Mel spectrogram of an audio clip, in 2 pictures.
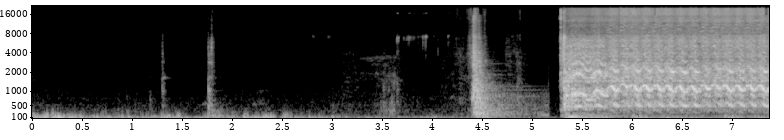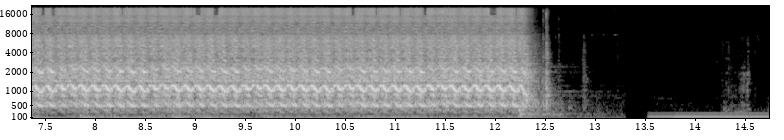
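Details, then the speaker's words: Small-block Mopar V8 in a Dodge D150 cranking with the distributor unplugged during a compression test; steady starter churn, even beat near three per second, all 8 cylinders within 5 psi of each other, compression balanced. "y'all, I went through and checked all 8 cylinders. They all seem to be within 5 psi of each other."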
